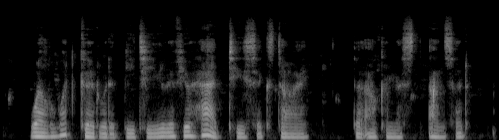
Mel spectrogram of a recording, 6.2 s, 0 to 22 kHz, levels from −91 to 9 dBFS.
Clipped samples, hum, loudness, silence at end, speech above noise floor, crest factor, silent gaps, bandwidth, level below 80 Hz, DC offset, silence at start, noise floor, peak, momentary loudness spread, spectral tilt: under 0.1%; none; -34 LUFS; 0.4 s; 37 dB; 22 dB; none; 12.5 kHz; -64 dBFS; under 0.1%; 0.4 s; -71 dBFS; -12 dBFS; 9 LU; -5 dB/octave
